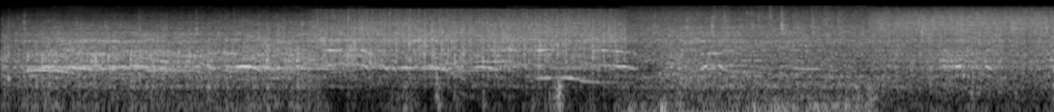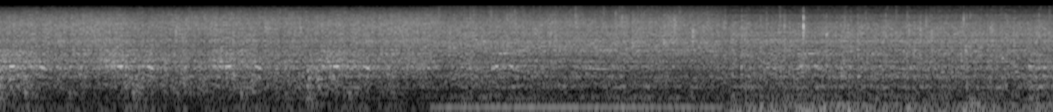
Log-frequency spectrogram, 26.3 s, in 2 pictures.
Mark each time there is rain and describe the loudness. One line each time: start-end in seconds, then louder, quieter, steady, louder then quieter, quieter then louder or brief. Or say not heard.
0.0-26.3 steady.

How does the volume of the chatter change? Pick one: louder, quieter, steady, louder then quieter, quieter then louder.
quieter.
